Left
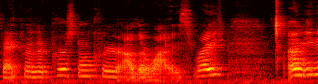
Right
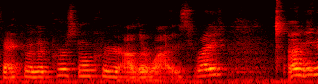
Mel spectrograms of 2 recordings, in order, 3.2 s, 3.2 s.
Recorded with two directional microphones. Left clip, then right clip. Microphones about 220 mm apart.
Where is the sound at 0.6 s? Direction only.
30° left (ahead or behind).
